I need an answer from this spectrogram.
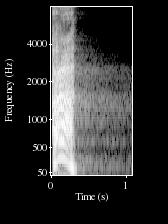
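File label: Turkish attack heavy voice; bloom minigame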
